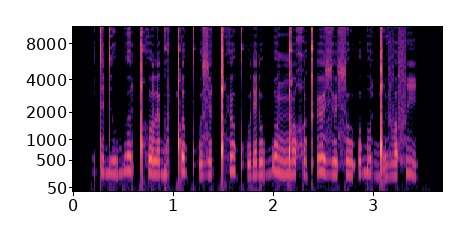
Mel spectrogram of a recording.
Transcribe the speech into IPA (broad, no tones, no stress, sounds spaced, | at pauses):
t e dʱ u bʱ ə ǃʰ o l œ ɡ u ǃ ə kʷʼ ɐ z ø ǃʰ ø kʷʼ ɐ ɾ e ɾ u ɓ o ŋ͡ǃ u χ ʉ kʼ ø z ʉ s u ʔ o ɡʷ ɐ ɡ͡ǃ ø v ɐ f i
